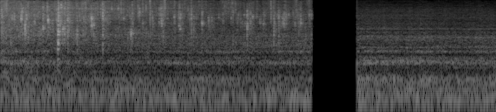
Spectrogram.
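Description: Small puti fish fried in hot oil being lifted out of the pan, a steady crackling sizzle with a brief break before the frying resumes, no voices.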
